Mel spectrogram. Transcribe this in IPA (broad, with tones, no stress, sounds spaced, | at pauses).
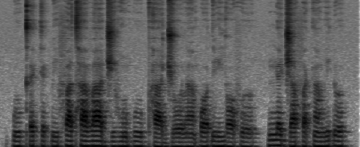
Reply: k͡p uː˨ kʼ ɛ˦ k ɛ˨ k͡p i˨ f a˦ tʰ a˦ β aː˦˨ d͡ʒ i˨ v ũ˨ p uː˨ pʰ aː˨ d͡ʒ oː˨ l ã˨ p ɔ˨ ɗ iː˦ j ɔ˨ f ʊ˦˨ | ŋ ɛ˦ d͡ʒ a˨ f a˨ k ã˦˨ β i˦ ɗ ʊ˦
